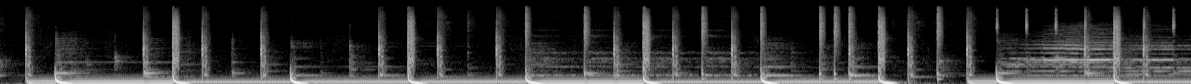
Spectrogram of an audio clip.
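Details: Hip hop music plays throughout, with heavy bass drum hits about once a second and no animal sound.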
